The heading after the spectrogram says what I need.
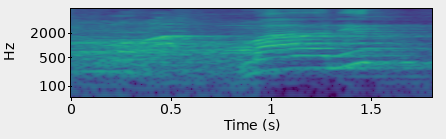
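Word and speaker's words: الرحمٰنِ: অনেকে আর রহমানের পড়ি যখন দেখবেন জের হবে তখন শিখাতে পড়বেন রহমানের না রহমানির কি পড়বেন রহমান আর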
